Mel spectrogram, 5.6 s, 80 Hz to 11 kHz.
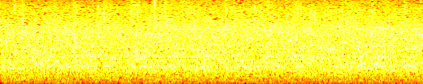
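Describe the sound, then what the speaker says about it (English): Steady rain falls during a baseball game in MLB The Show 16, a dense, even hiss of drops on the surface that holds constant and fills the scene with no voices. "The rain, as we've mentioned, coming down fairly steadily here at game time."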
